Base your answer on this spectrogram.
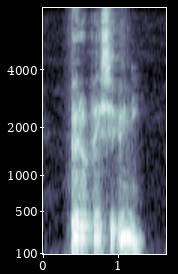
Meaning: European Union
- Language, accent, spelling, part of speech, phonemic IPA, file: Dutch, Belgium, Europese Unie, proper noun, /øː.roːˌpeː.sə ˈy.ni/, Nl-Europese Unie.ogg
